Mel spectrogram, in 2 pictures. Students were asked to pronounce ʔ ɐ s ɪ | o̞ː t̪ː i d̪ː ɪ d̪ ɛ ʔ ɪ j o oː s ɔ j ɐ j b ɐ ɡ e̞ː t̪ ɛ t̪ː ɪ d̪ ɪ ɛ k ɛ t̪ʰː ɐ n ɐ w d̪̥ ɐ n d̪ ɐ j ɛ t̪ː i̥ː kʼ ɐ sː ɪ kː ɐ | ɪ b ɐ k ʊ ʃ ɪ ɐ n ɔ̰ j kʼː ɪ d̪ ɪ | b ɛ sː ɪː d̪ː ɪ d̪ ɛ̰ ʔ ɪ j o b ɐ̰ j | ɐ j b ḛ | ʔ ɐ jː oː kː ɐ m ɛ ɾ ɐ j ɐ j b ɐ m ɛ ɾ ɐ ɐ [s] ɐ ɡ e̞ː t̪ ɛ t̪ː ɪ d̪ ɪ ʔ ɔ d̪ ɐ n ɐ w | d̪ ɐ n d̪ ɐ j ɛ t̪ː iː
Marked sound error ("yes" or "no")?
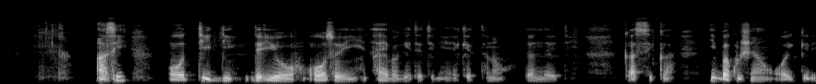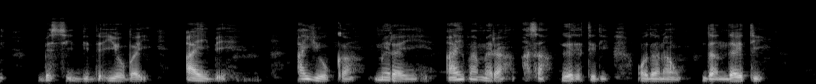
no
